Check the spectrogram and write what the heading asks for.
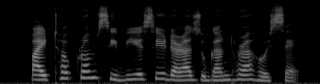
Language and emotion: Assamese, neutral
